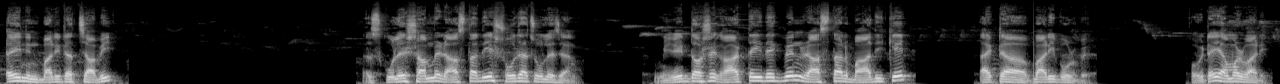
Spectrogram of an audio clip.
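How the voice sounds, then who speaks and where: A man playing a courteous male village headmaster in an animated story, reassuring and explaining things helpfully. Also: medium pitch, normal speed, pauses often, pitched below the performer's own voice, natural voice. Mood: courteous, obliging.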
